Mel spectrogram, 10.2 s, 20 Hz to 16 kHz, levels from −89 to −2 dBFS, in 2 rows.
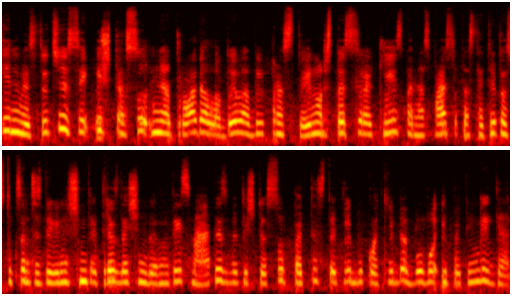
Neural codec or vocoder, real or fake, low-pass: codec, 44.1 kHz, 2.6 kbps, DAC; fake; 14.4 kHz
